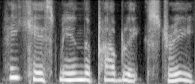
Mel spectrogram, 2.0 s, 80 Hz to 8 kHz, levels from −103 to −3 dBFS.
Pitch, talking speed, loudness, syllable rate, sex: 230 Hz, 215 wpm, -14 LUFS, 5.0 syllables/s, male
